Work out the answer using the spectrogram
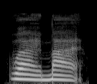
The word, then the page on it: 外卖: wài mài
